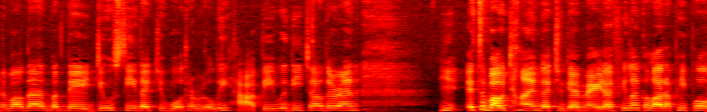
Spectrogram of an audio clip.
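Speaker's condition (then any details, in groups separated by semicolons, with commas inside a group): No condition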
